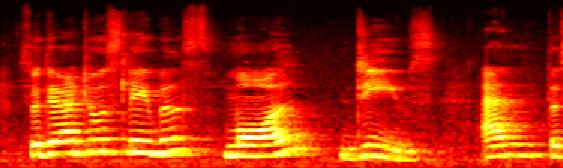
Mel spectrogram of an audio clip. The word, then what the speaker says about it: Maldives: next is Luxembourg Luxembourg so there are three slavers and the stress is on the first one Luxembourg luxembourne next is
